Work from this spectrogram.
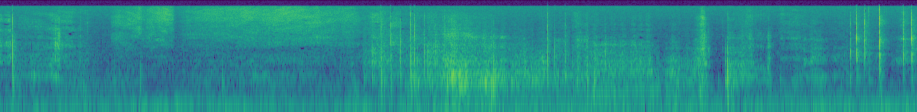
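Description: Long acrylic nails rub and scratch across the lid of a closed lilac glossy-coated cardboard gift box. Soft, steady scraping and brushing is broken by sharp, dry scratch transients that grow denser toward the end.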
